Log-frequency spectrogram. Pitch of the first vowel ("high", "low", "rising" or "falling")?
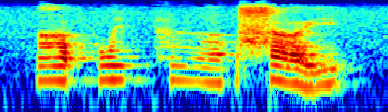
low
